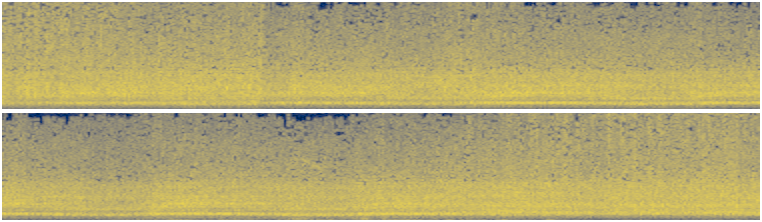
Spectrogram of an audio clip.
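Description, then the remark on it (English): A packed, standing-room-only ballpark crowd roars steadily, cheering and jeering to rattle the opposing pitcher in a dense, unbroken wall of noise that stays loud from start to finish. “the standing room only crowd trying to get under Johnny Cueto's skin, and they might be”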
